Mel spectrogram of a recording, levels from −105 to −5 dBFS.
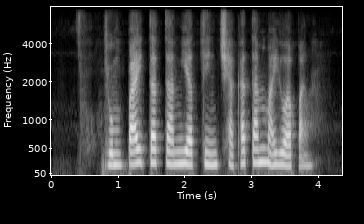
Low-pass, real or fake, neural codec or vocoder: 7.2 kHz; fake; codec, 16 kHz in and 24 kHz out, 0.6 kbps, FocalCodec, streaming, 2048 codes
